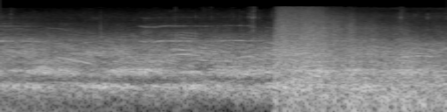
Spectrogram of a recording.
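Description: Football stadium crowd, many voices shouting and cheering at once, with a louder rush of noise nearly three seconds in.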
